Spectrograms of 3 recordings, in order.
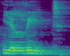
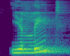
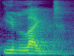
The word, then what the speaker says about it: elite: 48 is the word elite actually there are two correct pronunciations Elite and Elite both are okay but just don't say Elite there's no light in Elite now if you keep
